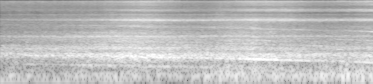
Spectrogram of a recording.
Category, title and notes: Sound effects > Vehicles
Tram sound in Tampere Hervanta Finland
Tram, Transportation, Vehicle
